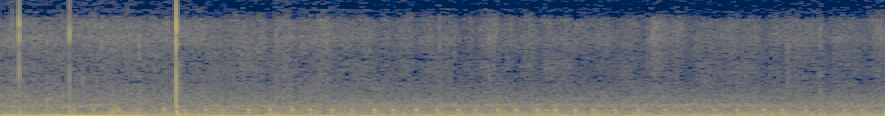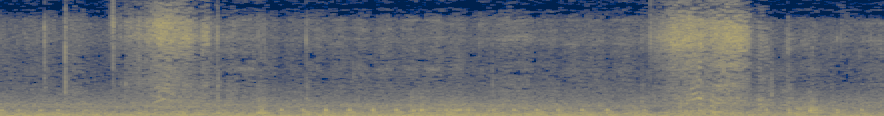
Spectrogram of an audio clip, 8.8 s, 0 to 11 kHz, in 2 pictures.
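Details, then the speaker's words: Citroën C4 Grand Picasso, front raised, wheel rocked back and forth by hand: quiet quick clicking knocks about two a second transmitted through the strut; outer CV joint recently replaced with almost no play; front suspension knock. "и вот когда я так делаю колесо вот данный момент из листа делаю бьет аж стойку меценатами отдает этот звук"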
